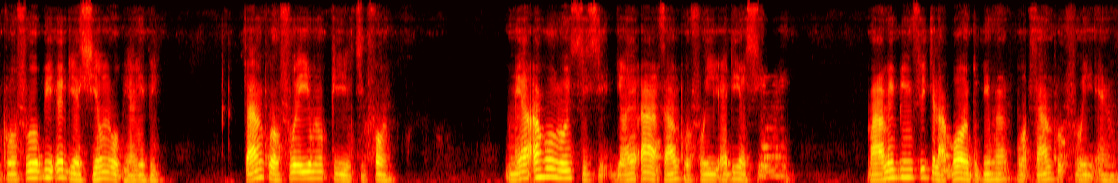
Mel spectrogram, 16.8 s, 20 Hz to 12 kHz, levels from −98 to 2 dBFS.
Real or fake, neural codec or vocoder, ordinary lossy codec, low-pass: fake; codec, 44.1 kHz, 1.7 kbps, Pupu-Codec; Opus, 24 kbps; 10.8 kHz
